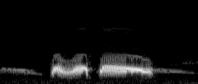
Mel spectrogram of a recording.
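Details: Spotted dove kept as a lure bird to provoke rivals, singing in the 'giọng thổ' style: one short throaty coo followed by a longer, rolling, steady coo, with faint soft coos trailing before and after.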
